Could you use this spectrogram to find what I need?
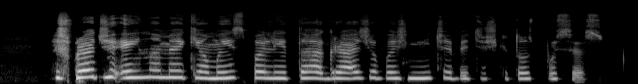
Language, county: Lithuanian, Šiauliai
